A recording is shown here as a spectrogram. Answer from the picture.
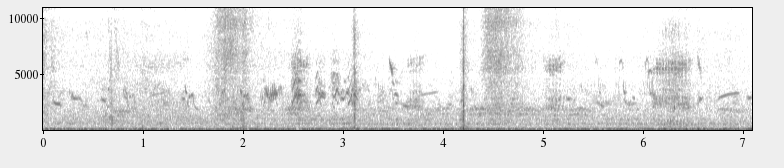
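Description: Small birds chirping: many short, quick chirps and rising whistles over a steady low rumble, with a single sharp click about four seconds in.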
